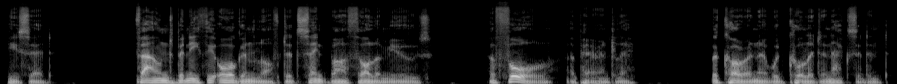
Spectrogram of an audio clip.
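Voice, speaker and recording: A man voicing a weary middle-aged detective, narrating in a measured, melancholy, literary way. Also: rumbling low, gravelly, a little mellow, breathy edge, no echo, studio quality, heavily acted. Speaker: first-person narrator. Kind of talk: scripted audio drama narration.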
